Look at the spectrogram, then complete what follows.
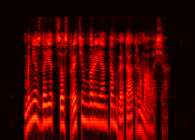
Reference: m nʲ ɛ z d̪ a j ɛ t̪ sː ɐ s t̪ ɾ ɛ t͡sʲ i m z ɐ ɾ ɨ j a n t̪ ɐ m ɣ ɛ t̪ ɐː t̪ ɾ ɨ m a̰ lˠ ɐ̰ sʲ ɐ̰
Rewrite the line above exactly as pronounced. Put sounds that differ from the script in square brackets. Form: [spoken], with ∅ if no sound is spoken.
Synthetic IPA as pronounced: m nʲ ɛ z d̪ a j ɛ t̪ sː ɐ s t̪ ɾ ɛ t͡sʲ i m [v] ɐ ɾ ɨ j a n t̪ ɐ m ɣ ɛ t̪ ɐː t̪ ɾ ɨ m a̰ lˠ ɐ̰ sʲ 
